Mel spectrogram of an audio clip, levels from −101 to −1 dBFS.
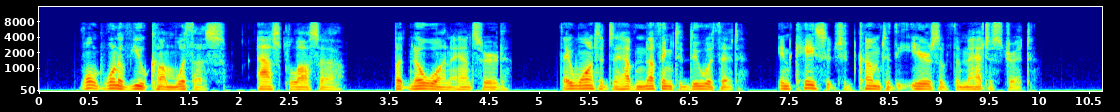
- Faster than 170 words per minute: Yes, average, 185 wpm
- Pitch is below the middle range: Yes, low, 105 Hz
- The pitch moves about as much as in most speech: Yes, average, 3.5 semitones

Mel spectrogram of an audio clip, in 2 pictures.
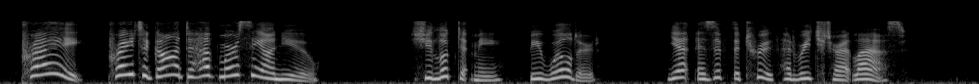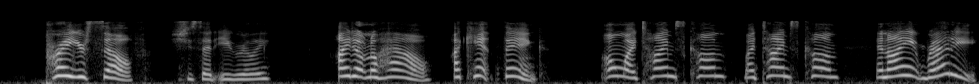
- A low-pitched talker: No, very high, 330 Hz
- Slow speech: No, average, 145 wpm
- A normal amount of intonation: No, wide, 7.8 semitones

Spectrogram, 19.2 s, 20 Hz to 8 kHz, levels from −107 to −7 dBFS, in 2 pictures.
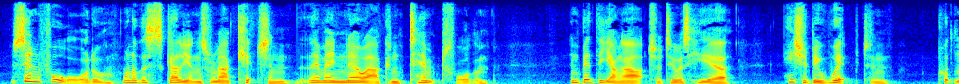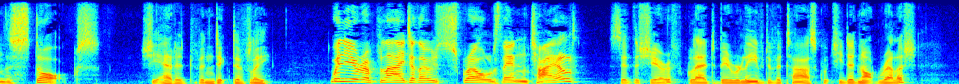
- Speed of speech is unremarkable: Yes, average, 190 wpm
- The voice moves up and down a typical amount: No, wide, 7.3 semitones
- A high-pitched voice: No, medium, 145 Hz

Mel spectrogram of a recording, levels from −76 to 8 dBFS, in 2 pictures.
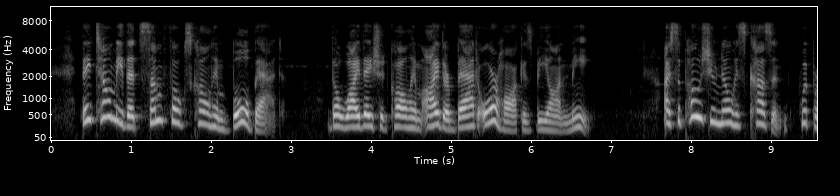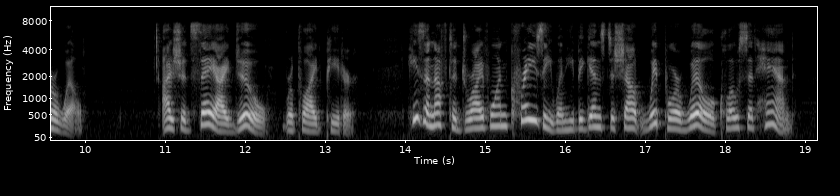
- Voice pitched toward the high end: Yes, high, 240 Hz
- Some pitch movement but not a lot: No, wide, 7.4 semitones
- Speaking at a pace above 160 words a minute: Yes, average, 170 wpm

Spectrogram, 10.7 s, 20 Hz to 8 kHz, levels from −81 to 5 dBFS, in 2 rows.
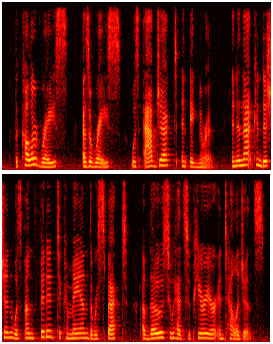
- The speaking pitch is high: Yes, high, 220 Hz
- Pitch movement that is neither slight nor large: Yes, average, 3.2 semitones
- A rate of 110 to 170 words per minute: Yes, average, 145 wpm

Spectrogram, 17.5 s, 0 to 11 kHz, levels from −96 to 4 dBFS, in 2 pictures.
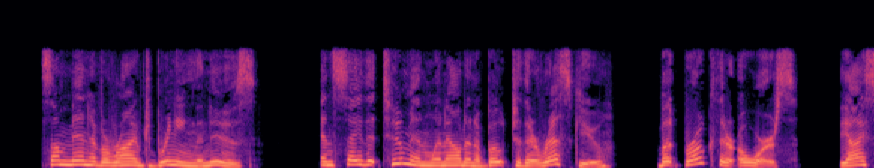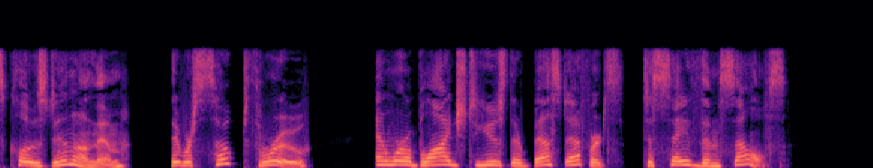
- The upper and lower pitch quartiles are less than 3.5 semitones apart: No, average, 4.0 semitones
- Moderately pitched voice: No, high, 225 Hz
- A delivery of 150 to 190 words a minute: Yes, average, 155 wpm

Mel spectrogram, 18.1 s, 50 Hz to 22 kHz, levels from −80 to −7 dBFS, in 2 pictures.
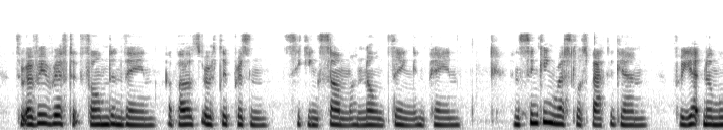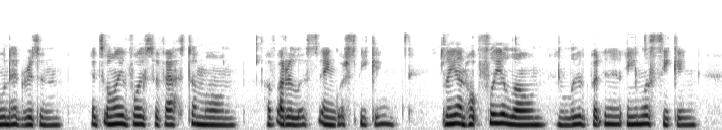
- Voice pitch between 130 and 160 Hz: No, high, 230 Hz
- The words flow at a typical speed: Yes, average, 165 wpm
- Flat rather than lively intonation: Yes, narrow, 1.9 semitones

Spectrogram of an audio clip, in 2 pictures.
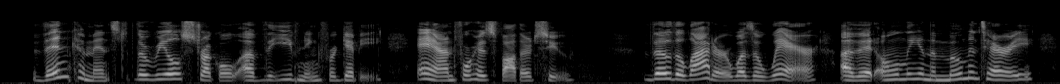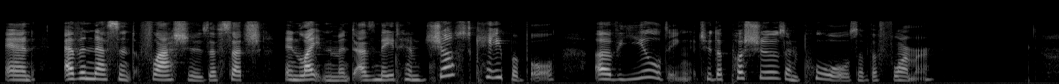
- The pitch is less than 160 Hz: No, high, 215 Hz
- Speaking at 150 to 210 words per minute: No, slow, 135 wpm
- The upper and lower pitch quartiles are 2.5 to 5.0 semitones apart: Yes, average, 3.8 semitones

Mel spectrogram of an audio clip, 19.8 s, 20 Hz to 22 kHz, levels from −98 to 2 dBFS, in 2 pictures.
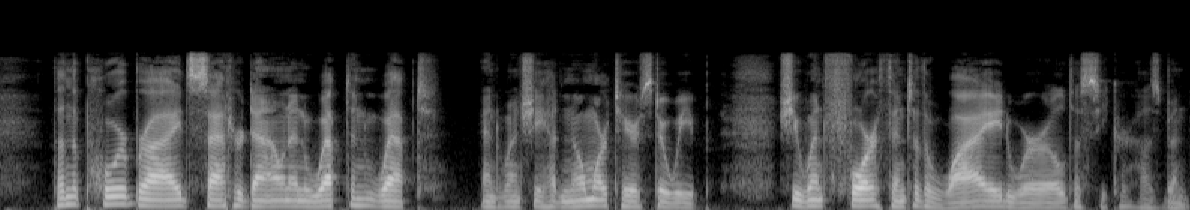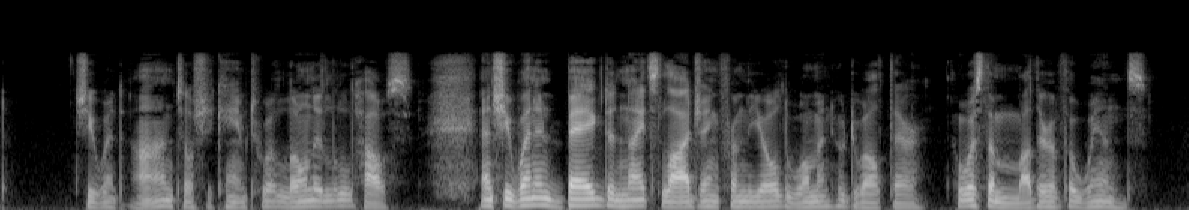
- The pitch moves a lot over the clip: No, average, 3.2 semitones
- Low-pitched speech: Yes, low, 100 Hz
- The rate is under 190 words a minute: No, average, 195 wpm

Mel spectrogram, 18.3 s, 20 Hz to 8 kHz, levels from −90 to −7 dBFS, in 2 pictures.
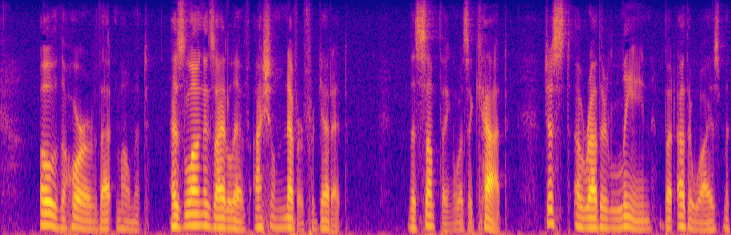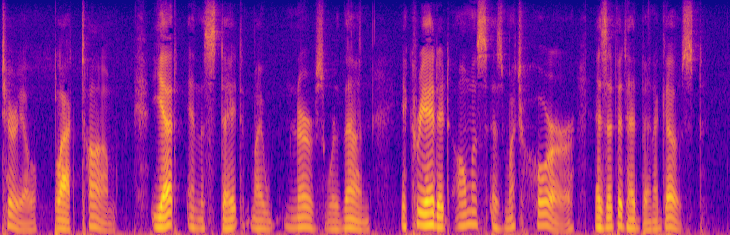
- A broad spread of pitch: No, average, 4.0 semitones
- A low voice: Yes, low, 115 Hz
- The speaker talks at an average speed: Yes, average, 170 wpm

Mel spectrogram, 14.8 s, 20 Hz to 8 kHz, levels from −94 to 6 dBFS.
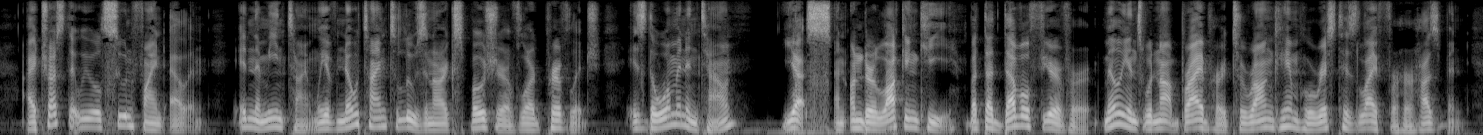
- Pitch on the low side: Yes, low, 115 Hz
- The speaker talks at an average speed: No, fast, 220 wpm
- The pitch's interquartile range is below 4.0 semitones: No, average, 5.0 semitones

